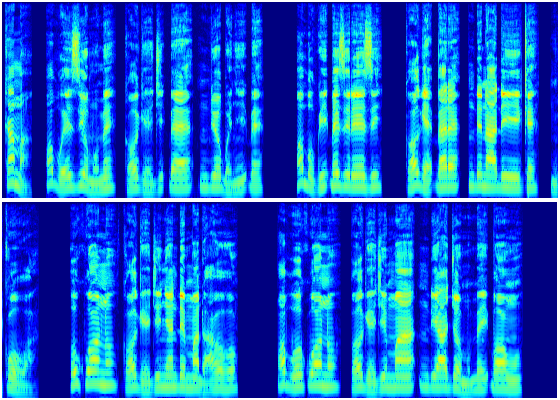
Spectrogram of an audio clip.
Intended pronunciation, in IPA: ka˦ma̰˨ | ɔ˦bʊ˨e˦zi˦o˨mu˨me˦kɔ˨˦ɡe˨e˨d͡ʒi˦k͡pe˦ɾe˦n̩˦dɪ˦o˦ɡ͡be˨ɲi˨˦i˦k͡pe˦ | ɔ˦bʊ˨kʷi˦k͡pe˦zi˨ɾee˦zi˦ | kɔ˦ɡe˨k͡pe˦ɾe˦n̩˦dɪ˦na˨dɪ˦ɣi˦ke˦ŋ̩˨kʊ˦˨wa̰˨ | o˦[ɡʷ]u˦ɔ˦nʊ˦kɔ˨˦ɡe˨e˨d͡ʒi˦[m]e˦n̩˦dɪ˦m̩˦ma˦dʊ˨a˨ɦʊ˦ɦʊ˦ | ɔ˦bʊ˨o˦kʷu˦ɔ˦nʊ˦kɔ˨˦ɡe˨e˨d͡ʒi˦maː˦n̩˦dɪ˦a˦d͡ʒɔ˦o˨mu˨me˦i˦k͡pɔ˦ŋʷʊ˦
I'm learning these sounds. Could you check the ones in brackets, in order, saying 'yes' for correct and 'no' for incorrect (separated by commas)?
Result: no, no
